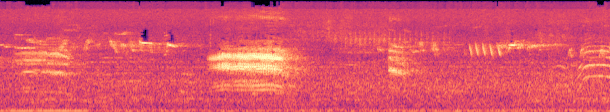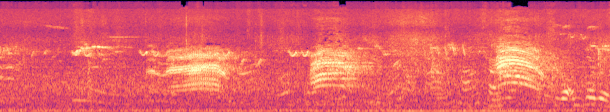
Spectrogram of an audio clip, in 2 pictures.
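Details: Chester Zoo chimpanzee group on Chimp Island, with fights and displays after a new baby arrives; harsh, harmonic screaming outbursts come in irregular clusters, some sharp and rising, separated by quieter stretches with faint chatter and hum.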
